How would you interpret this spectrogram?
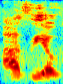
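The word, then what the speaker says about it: Aucio: thank you good morning america my name is ozio first name you spell it a-u-c-i-o last name uh my company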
